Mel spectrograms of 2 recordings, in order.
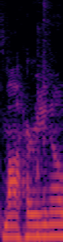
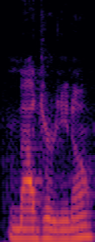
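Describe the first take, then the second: First: No J sound follows 'Ma'. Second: A clear J sound follows 'Ma'. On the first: "unless the J is silent" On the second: "I'm guessing it's probably Majorino"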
